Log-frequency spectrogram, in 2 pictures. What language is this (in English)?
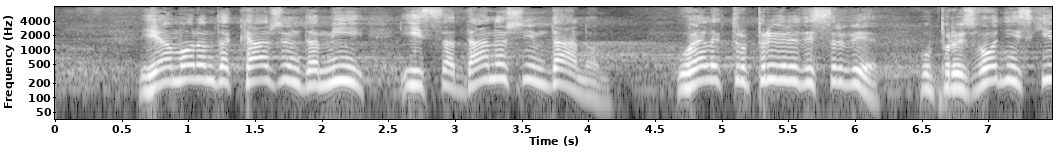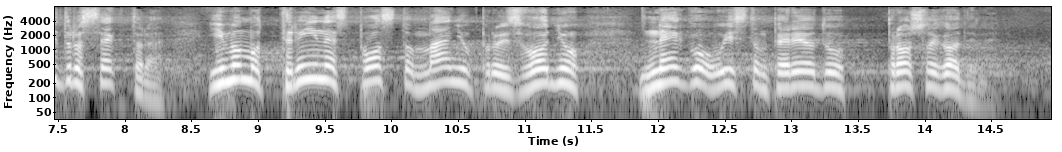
Serbian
